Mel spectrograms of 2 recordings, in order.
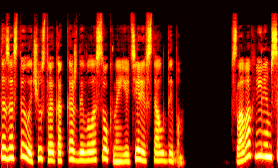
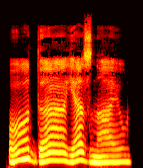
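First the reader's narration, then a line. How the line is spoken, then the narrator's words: Drawling. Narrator (Russian): протянул Вильямс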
